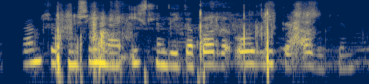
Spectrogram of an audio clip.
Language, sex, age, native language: Icelandic, female, 11, Icelandic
